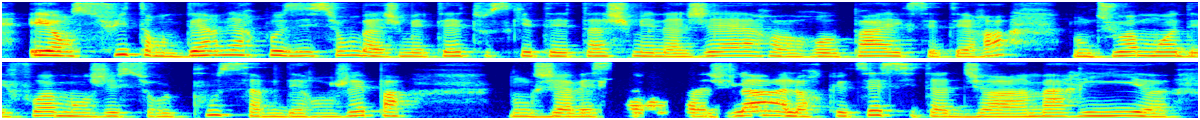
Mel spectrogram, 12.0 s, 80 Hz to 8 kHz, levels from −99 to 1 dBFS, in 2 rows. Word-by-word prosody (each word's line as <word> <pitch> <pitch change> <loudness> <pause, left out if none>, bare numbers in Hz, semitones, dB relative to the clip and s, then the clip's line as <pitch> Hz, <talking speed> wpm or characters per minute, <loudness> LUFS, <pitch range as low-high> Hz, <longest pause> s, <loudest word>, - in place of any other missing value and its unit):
et 230 0 +8
ensuite, 215 +6 +7
en 185 -6 -2
dernière 235 +7 0
position, 220 0 +3
ben, 195 -4 -1
je 175 +1 -6
mettais 180 +3 -4
tout 200 -1 -8
ce 185 - +5
qui - - -6
était 195 -2 -4
tâches 190 +1 -3
ménagères, 195 +3 -3 0.2
repas 180 +4 -1
et 190 - -4
cetera, 165 -3 +1 0.3
donc 175 -2 -5
tu 155 - -4
vois? 205 - +2
Moi, 200 -1 -1
des 180 -2 -6
fois, 210 +6 -3
manger 185 -2 -4
sur 180 0 -4
le 170 - -7
pouce, 245 +10 -2
ça 185 - 0
me 170 -1 -6
dérangeait 170 +4 -6
pas, 195 -2 -3 0.5
donc 175 -1 -6
j'avais 175 +2 -2
cet 175 - 0
avantage-là, 180 +1 -3
alors 175 -4 0
que, - - -6
tu 180 - -8
sais? 235 +5 +4
Si 235 -1 +6
tu - - -8
as 170 - -4
déjà 165 +2 -3
un 165 0 -1
mari, 190 +3 -2
heu, 160 -2 -5
185 Hz, 230 wpm, -20 LUFS, 175-205 Hz, 0.5 s, et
